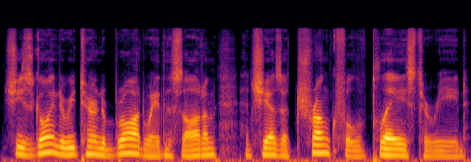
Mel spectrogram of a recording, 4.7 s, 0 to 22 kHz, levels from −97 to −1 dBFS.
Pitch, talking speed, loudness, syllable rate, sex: 120 Hz, 230 wpm, -18 LUFS, 5.1 syllables/s, male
